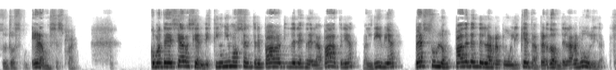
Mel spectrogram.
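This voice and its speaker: A man's high-pitched voice at a moderate pace, with lively intonation and big swings in loudness. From Chile, Copiapó. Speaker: lawyer and author. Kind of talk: video call discussion.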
